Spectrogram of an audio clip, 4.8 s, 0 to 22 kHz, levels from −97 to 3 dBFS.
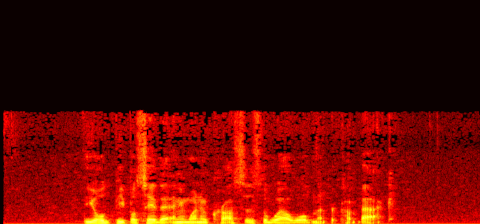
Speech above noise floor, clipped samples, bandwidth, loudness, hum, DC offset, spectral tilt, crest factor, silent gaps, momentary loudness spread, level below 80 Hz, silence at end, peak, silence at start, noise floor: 32 dB; under 0.1%; 11.5 kHz; -21 LUFS; none; under 0.1%; -7 dB/octave; 18 dB; none; 8 LU; -48 dBFS; 0.9 s; -4 dBFS; 0.85 s; -52 dBFS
